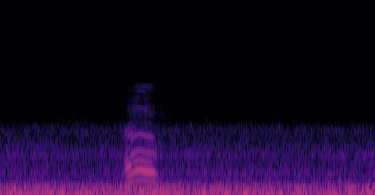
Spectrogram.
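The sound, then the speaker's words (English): Steady low road rumble fills the interior of a moving car whose wheel has just been fixed, so it no longer knocks, with constant traffic noise and a brief high, warbling tonal sound partway through. No one speaks. “Only thing you can hear now is just the road, all the other traffic,”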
